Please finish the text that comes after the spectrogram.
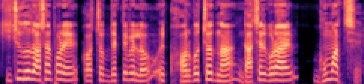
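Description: A woman's voice: high-pitched, normal speed, fairly bright tone, dry recording. A woman voicing a cheeky, crude village schoolboy in a comedy cartoon. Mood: cocky. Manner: cheeky, blunt excuse-making.

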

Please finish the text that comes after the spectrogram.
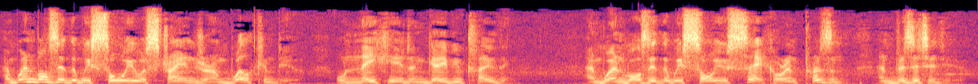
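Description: An older man, a priest, leading a church service and reading the gospel in a measured, solemn way in a small chapel, recorded from a distant camera. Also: on the high side, animated. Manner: measured, solemn liturgical delivery. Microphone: far camera. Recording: dull lo-fi camera audio with faint hiss.

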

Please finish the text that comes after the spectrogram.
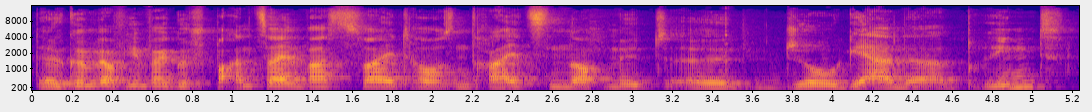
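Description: A man's voice: mid-range voice, normal speed, sharp tone, echoey room. A young man in his twenties with a cold, casually recapping the week for his fan channel on a webcam at home, full of fillers. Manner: chatty, many fillers, talks straight to camera. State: has a cold, voice sounds off. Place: small room at home.

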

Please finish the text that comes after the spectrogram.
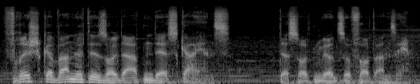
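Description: A sci-fi game commander with a very low voice. He is gruff and laconic, with a dry, steady way of talking that suits a supportive hero. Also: moderate pace, faint music behind. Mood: businesslike. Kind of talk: video game dialogue acting.

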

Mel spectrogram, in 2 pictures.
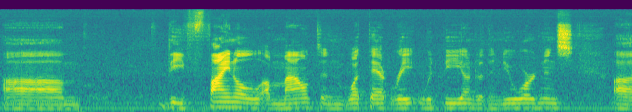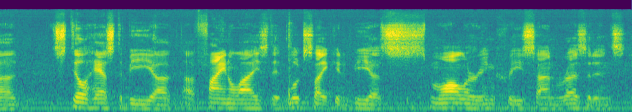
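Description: A middle-aged man speaking haltingly as a village attorney, formally explaining ordinances at a board meeting. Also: steady tone. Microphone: desk microphone on the dais. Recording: noisy meeting room with ventilation rumble.

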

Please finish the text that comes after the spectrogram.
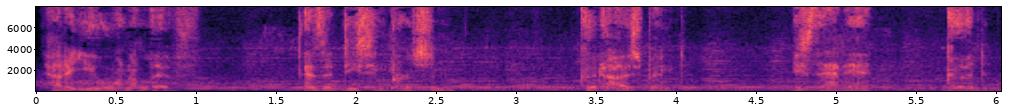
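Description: An extremely deep male voice booms through a vehicle commercial, slow and punchy. Loud music drives along beneath him. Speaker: ad voice-over. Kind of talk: dramatic commercial voice-over.

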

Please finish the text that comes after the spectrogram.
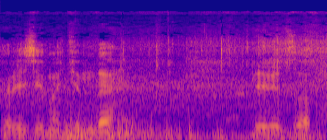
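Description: A man's voice: on the low side, fairly even intonation, measured pace. A man casually chatting on a bicycle ride along a village road, rambling with lots of slang and fillers, recorded on a phone mounted on the handlebars. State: riding a bicycle while talking. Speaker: vlogger. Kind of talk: casual first-person ride commentary. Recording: loud wind noise on the mic.

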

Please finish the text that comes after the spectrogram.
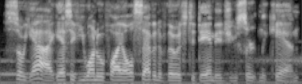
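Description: A man's voice: medium pitch, little pitch movement, a little fast, a bit bright. A man speaking casually as game master, running and narrating a tabletop roleplaying game. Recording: background music under the voice. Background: music.

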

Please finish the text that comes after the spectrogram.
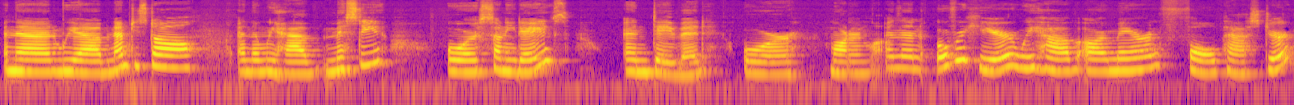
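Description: A woman giving a casual guided tour of her model horse barn, listing each horse in a steady run of "and then". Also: fairly high pitch, slow pace. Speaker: model horse hobby vlogger. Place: indoors in a home room beside a toy horse barn.

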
